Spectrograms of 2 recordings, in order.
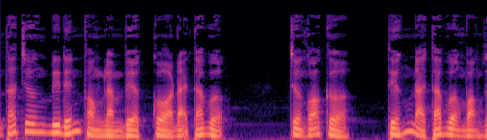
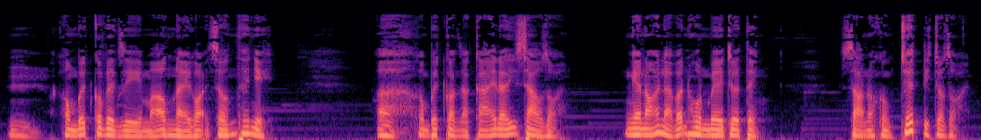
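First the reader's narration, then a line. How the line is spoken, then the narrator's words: Muttering. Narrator (Vietnamese): Trương lẩm bẩm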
